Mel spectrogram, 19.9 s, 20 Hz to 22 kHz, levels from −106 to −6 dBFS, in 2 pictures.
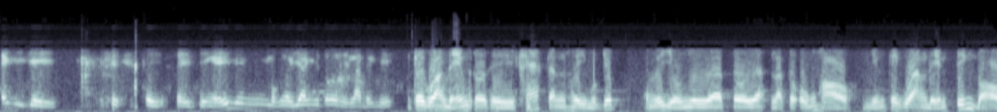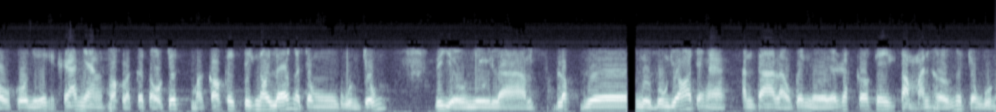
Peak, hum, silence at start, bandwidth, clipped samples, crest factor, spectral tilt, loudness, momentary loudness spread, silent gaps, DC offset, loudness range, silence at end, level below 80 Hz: -2 dBFS; none; 0 s; 3.8 kHz; under 0.1%; 16 dB; -8.5 dB/octave; -18 LUFS; 8 LU; none; under 0.1%; 2 LU; 0 s; -50 dBFS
